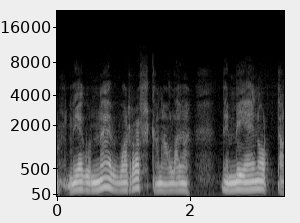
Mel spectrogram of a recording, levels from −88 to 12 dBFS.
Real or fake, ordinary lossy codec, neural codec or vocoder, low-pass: real; none; none; 19.8 kHz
